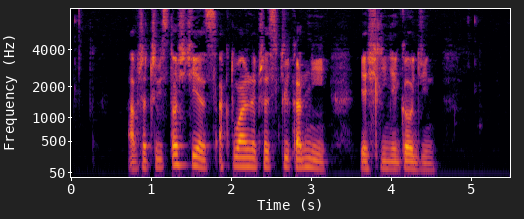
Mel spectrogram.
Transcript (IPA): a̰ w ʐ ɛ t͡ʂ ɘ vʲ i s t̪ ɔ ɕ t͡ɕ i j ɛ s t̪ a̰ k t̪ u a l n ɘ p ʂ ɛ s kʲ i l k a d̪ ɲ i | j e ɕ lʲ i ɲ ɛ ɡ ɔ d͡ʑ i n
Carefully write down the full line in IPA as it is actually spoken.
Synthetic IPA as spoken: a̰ v ʐ ɛ t͡ʂ ɘ vʲ i s t̪ ɔ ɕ t͡ɕ i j ɛ s t̪ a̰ k t̪ u a l n ɘ p ʂ ɛ s kʲ i l k a d̪ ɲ i | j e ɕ lʲ i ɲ ɛ ɡ ɔ d͡ʑ i n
